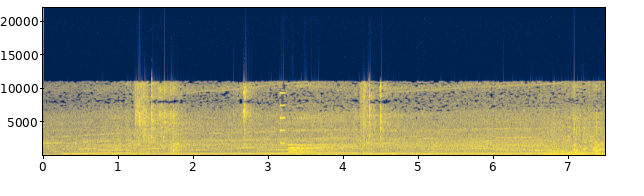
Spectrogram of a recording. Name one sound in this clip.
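A racing car engine roars steadily, its pitch climbing and dropping briefly as it shifts gears.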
